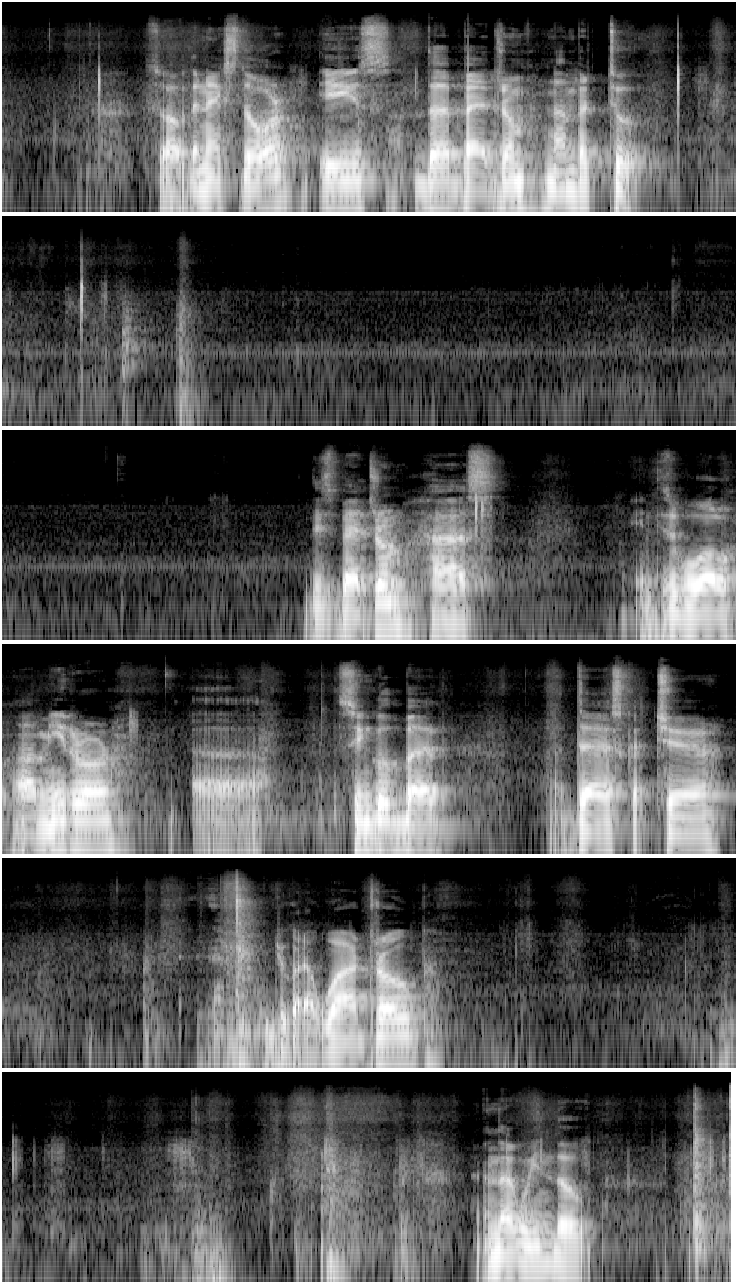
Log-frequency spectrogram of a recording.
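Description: A man speaks close by, calmly and in short bursts with pauses.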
